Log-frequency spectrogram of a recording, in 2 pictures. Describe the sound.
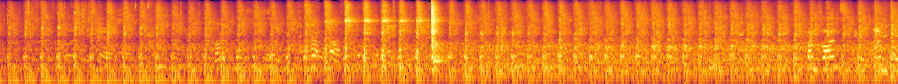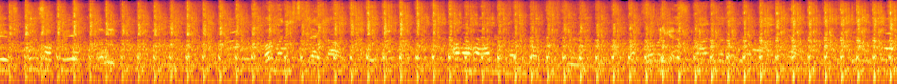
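A vehicle engine runs with a fast, even, pulsing throb that holds steady and grows slightly louder over time, with people talking over it.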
